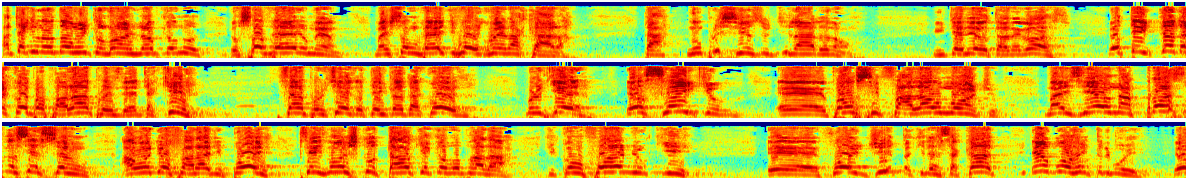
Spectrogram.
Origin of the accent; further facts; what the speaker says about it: Jataizinho, Paraná, Brazil; Eu nasci e me criei aqui em Jataizinho.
